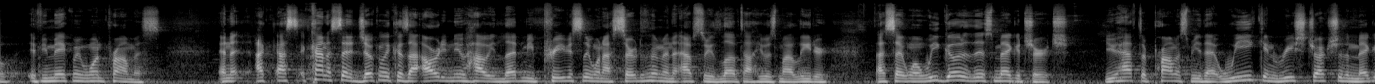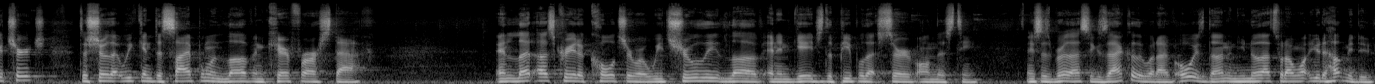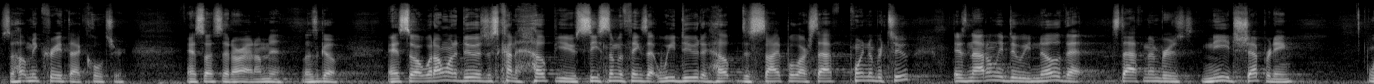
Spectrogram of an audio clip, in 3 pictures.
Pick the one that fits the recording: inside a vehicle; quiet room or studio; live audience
live audience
